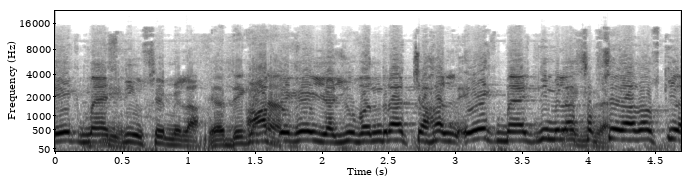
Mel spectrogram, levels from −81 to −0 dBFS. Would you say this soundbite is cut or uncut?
uncut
